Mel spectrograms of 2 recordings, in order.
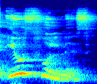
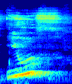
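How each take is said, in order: First: Said in the usual way. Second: "Usefulness" as use... ful... ness, starting high; syllable by syllable. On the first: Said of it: "we are pronouncing at a stretch". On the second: Shown as a demonstration. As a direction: pause after each part of "Usefulness". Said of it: "A word of three syllables".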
